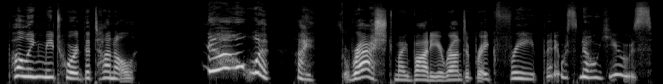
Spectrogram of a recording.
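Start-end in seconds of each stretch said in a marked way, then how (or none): 2.1-2.7 very high desperate scream. Acted. Charlotte dragged from Young, very high scream. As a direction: scream as you're dragged away. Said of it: "I screamed".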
